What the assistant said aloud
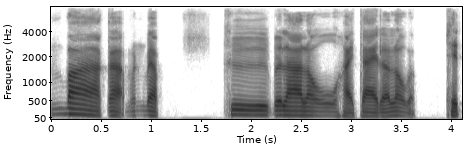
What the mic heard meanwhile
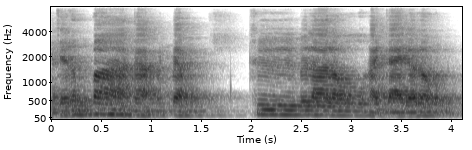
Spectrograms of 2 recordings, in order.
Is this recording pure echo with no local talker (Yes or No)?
Yes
